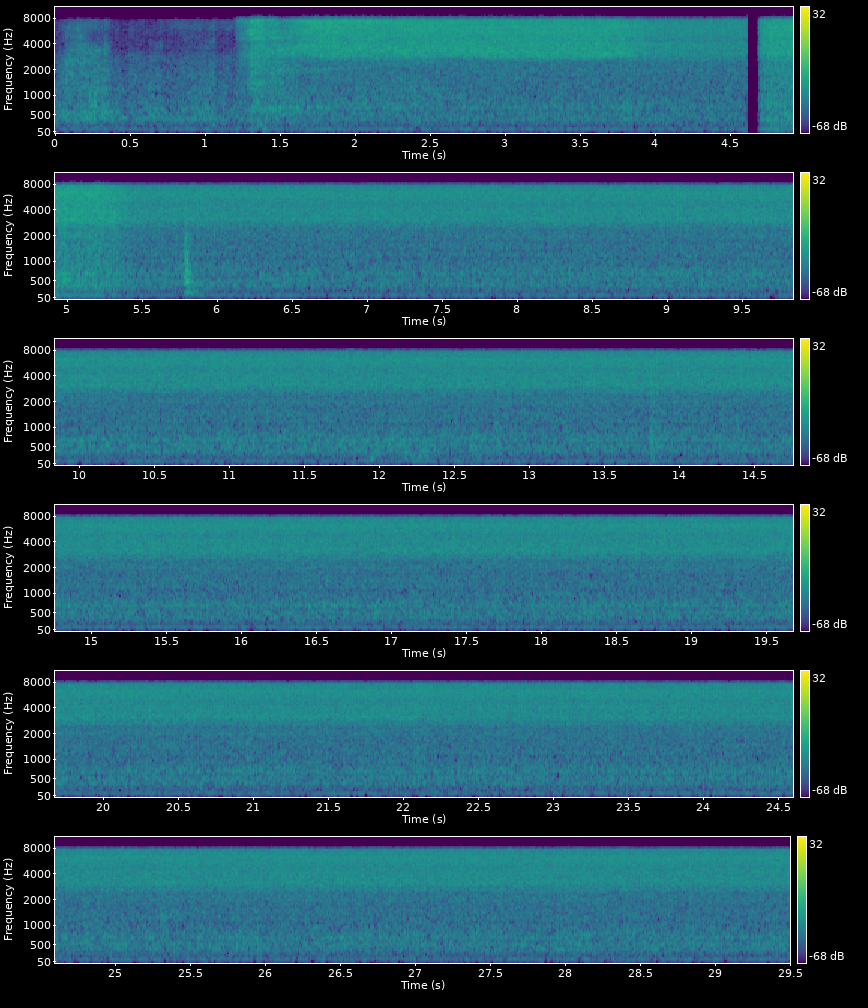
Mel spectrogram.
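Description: Steady, high-pitched hiss of air rushing through a carpet-cleaning vacuum hose and wand. It is louder for the first few seconds, breaks off for an instant near five seconds, then holds even.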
